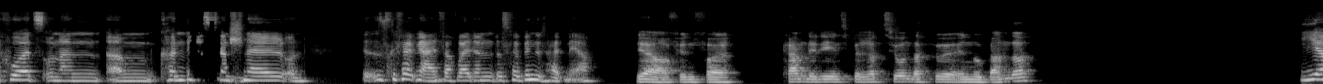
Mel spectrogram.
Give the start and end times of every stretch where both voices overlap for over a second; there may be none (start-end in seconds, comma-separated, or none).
none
